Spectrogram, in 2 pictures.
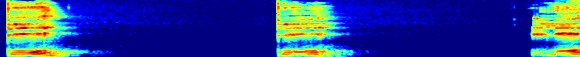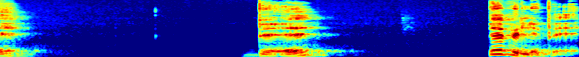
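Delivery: loud, high-pitched silly babble, syllable by syllable; ridiculous voice. Retold or imitated. Friend mocking a product label word by word, ridiculous voice. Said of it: "like, this ridiculous voice".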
